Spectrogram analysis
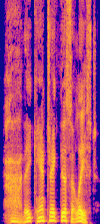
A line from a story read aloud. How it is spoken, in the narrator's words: sighed McLaurin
